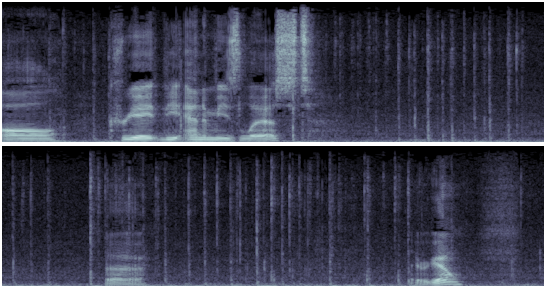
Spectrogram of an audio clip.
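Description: Keys clatter quickly on a computer keyboard.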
